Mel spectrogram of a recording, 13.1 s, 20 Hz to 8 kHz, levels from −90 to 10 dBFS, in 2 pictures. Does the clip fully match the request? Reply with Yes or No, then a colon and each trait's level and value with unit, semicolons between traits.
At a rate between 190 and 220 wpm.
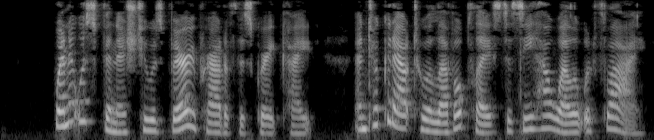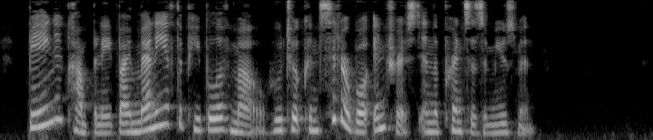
Yes: average, 200 wpm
